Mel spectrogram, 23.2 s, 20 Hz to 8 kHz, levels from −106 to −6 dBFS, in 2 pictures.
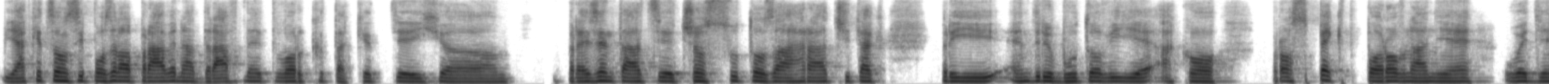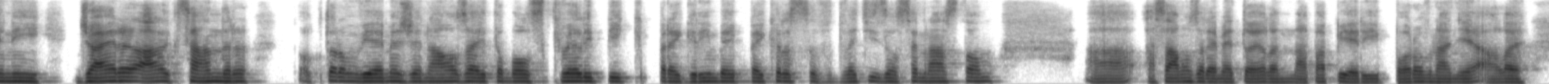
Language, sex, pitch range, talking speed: Slovak, male, 115-140 Hz, 140 wpm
